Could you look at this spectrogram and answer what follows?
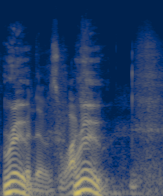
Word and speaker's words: roux: The paste or rao is then added to the bread dough. Roux. Roux. Okay, roux.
